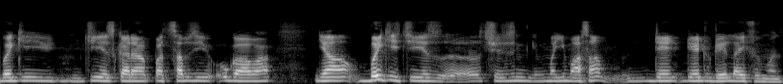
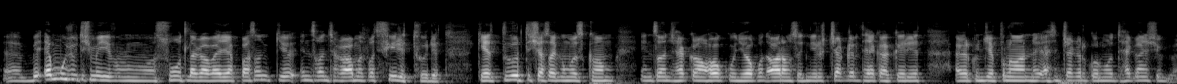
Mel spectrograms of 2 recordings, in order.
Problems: none marked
